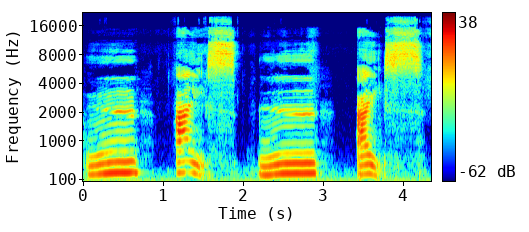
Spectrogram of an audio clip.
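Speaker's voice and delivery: N-ice split into its sounds, n then ice; sounding out nice for the class; sounded out. Shown as a demonstration. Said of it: "really sound that out".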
